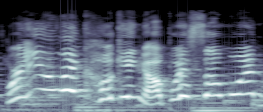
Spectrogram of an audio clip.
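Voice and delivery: incredulous laughing question. Real, not acted. Teasing the neighbor about hooking up, laughing. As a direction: pitch shoots way up, half laughing.

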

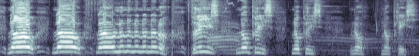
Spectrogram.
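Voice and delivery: loud frantic pleading, fading out; panicked begging. Real, not acted. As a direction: beg desperately for mercy. Monster attack, begging for life.

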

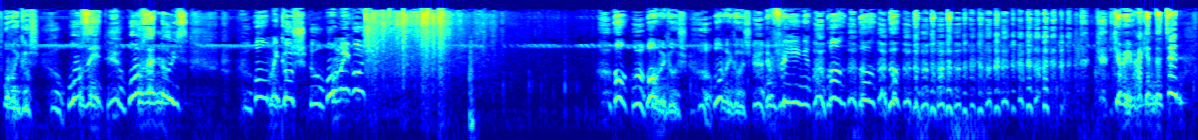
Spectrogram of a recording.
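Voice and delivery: high, loud, panicky yelps; panicked. Acted. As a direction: freak out at the noise in the dark. Luigi hears scary noise outside.

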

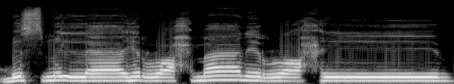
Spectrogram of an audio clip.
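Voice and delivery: slow, drawn-out Quranic chant; tilawat recitation. Shown as a demonstration. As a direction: recite it with tajwid, slowly. (ধীর তিলাওয়াতের সুরে)

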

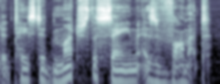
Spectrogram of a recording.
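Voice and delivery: usual speaking voice

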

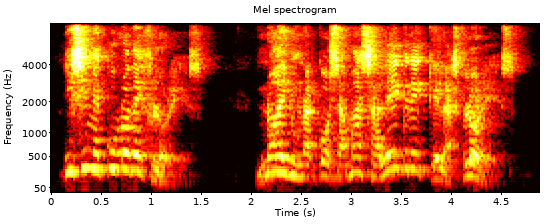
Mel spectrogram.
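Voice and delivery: high, loud, bright-idea mouse voice; hopeful idea. A narrator's reading. Sad mouse Grisela thinks of covering herself in flowers, eagerly. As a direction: start high with sudden hope, easing a little.

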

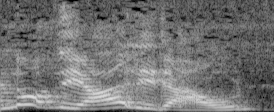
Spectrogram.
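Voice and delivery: mock horror over the eiderdown; mother's voice. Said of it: "She's like".

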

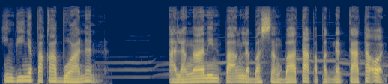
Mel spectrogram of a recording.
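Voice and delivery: lightly voiced grandmother giving firm orders; Lola Bilay, grave healer. Healer orders grandson and warns about the baby, grave. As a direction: take charge, then deliver the worrying news.

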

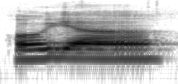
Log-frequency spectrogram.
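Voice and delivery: flat unimpressed hamster; not buying it; unsurprised. A narrator's reading. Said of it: "didn't sound all that surprised".

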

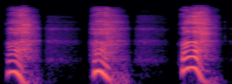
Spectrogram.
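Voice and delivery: loud, very high gasping cries of terror; terrified cries. Acted. Fleeing merchant cries out at the soba seller's feet. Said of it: "crying out".

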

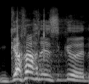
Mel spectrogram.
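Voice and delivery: high, loud proclamation; God is good, belted out; ringing affirmation to the room; preaching shout. Acted. Preacher repeats, much bigger.

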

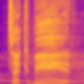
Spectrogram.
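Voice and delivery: crowd call. Real, not acted. Leading the crowd's takbir call.

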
